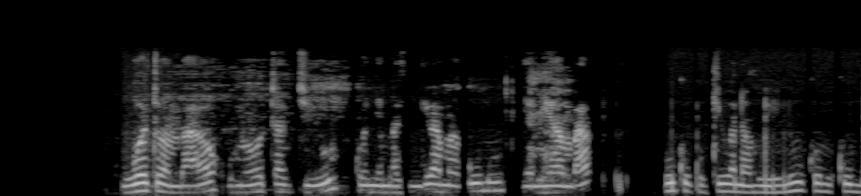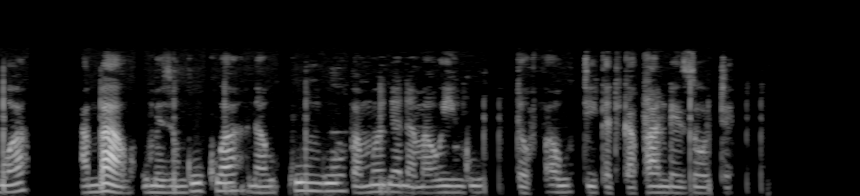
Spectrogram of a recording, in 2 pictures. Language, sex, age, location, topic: Swahili, male, 18-24, Dar es Salaam, agriculture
